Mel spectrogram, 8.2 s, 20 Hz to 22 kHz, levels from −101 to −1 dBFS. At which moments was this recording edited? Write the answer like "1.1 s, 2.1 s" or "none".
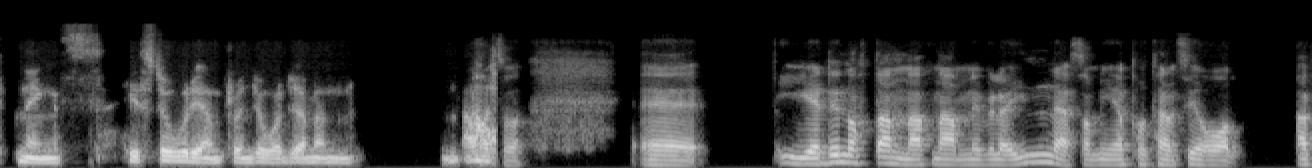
3.1 s, 4.8 s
